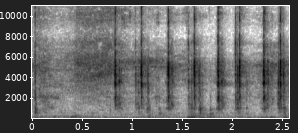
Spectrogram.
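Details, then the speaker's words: Shark robot vacuum UR1105ARUS (AV1010AE) with error 02 blocked wheel, wheel reinstalled: sharp light clicks, about eight in two seconds, as the wheel is pressed, showing the drop sensor latch engaging properly. "You push your wheel in so that it reconnects to the metal clingy thingy level part."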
